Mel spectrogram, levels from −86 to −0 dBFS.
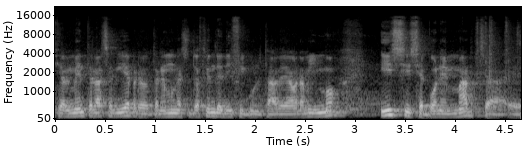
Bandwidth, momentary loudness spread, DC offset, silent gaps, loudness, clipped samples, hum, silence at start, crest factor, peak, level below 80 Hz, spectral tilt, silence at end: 16 kHz; 6 LU; under 0.1%; none; -29 LUFS; under 0.1%; none; 0 s; 16 dB; -12 dBFS; -74 dBFS; -5.5 dB/octave; 0 s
